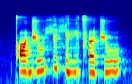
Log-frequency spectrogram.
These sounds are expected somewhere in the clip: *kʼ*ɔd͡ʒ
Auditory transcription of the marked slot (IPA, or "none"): kʼ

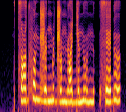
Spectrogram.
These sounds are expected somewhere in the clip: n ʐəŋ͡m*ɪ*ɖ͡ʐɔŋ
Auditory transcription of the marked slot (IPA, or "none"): ɪ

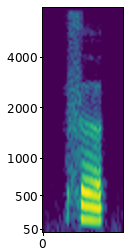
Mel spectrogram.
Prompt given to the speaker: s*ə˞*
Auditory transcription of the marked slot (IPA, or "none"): ɐ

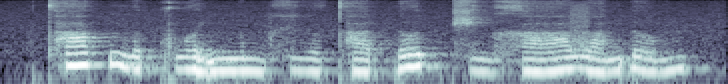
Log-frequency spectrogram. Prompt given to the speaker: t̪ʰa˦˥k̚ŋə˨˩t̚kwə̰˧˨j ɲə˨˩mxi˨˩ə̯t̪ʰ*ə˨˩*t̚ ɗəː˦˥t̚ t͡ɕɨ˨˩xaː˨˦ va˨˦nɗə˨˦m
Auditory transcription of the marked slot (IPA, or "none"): a˨˩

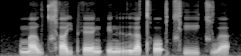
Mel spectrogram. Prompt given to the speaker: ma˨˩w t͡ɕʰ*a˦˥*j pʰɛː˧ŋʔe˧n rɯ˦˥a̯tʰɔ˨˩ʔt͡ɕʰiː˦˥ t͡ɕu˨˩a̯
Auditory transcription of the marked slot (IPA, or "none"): a˦˥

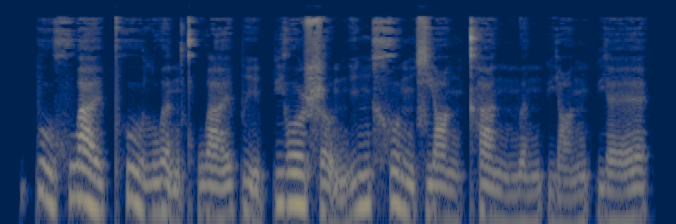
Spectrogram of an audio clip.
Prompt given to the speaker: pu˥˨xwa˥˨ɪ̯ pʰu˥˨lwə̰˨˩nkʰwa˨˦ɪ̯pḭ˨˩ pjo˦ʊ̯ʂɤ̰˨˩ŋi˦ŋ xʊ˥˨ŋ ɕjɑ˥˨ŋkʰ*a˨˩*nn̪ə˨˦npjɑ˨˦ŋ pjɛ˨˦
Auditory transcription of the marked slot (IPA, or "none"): a˥˨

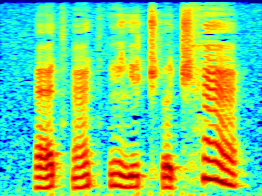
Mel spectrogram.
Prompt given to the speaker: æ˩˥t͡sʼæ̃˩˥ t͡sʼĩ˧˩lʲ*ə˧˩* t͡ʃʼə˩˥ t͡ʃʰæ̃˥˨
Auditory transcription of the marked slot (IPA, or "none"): ə˧˩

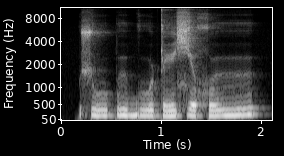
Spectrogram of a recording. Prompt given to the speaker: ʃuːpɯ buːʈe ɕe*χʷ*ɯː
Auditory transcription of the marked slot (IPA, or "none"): χʷ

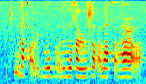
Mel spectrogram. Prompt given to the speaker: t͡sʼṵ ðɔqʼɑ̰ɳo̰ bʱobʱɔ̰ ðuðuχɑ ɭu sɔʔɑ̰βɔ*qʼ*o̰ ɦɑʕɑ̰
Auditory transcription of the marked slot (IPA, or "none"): qʼ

